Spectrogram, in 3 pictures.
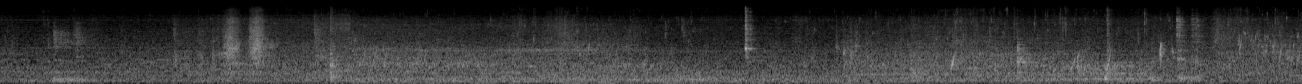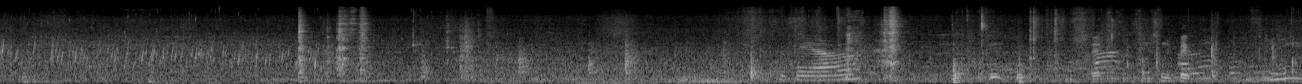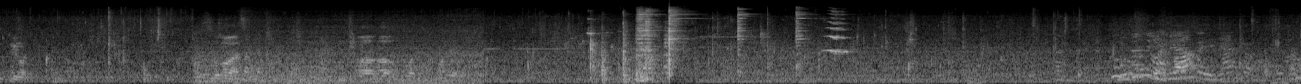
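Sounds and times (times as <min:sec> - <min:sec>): pancake sizzling on griddle: 0:08.4 - 0:17.0.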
